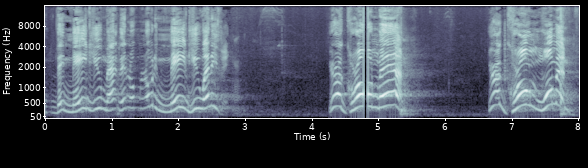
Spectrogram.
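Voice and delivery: preaching at full force; loud rebuke. Real, not acted. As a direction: call the grown men out from the pulpit.

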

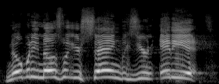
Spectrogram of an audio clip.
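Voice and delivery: high, indignant preaching outburst; scornful rebuke. Real, not acted. Preacher berating his opponent.

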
